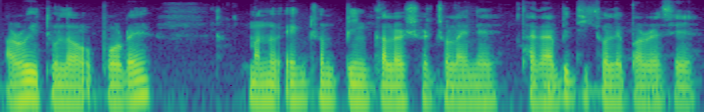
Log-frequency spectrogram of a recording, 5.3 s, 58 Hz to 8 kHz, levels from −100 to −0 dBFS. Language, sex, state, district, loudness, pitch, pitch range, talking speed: Nagamese, male, Mizoram, Aizawl, -21 LUFS, 95 Hz, 95-105 Hz, 205 wpm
